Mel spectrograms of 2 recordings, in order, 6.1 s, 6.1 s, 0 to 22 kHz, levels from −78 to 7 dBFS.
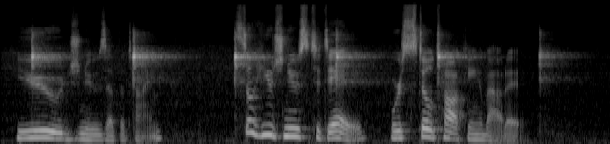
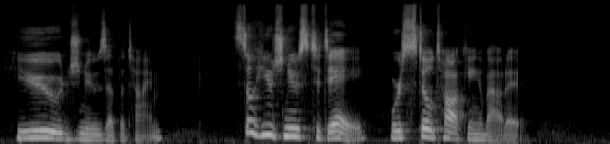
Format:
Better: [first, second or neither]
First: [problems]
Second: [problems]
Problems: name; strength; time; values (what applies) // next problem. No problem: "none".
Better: second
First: household noises; loud; throughout; as loud as the speech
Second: none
